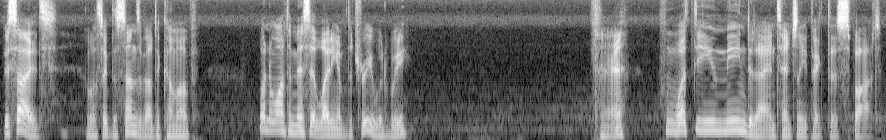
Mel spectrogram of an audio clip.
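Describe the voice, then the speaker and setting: A young man voicing a loyal friend stranded in another world, who talks in a soft-spoken, gently teasing and reassuring way in an ASMR roleplay recorded close to the mic. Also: medium pitch, very animated, moderate pace, long pauses, natural voice. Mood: gentle, reassuring.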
